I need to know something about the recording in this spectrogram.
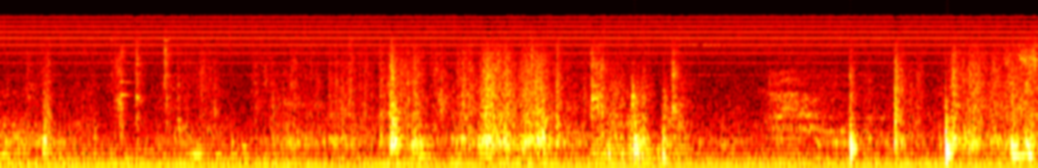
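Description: Small clicks and knocks of diving gear and a handheld unit being handled, over a steady low room hum. One knock comes about four seconds in and three more come close together near the end.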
